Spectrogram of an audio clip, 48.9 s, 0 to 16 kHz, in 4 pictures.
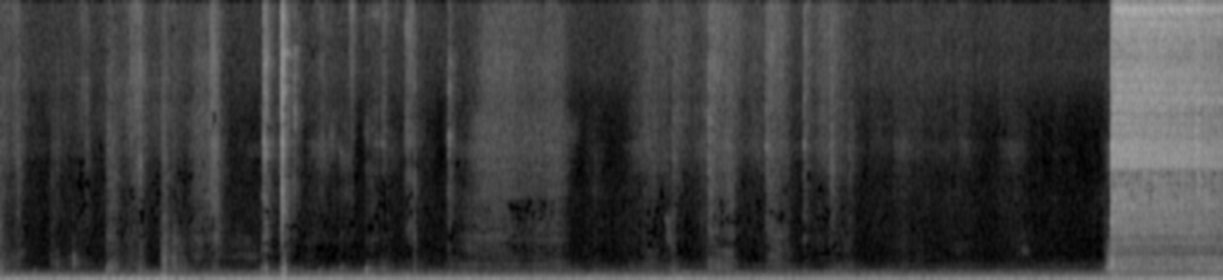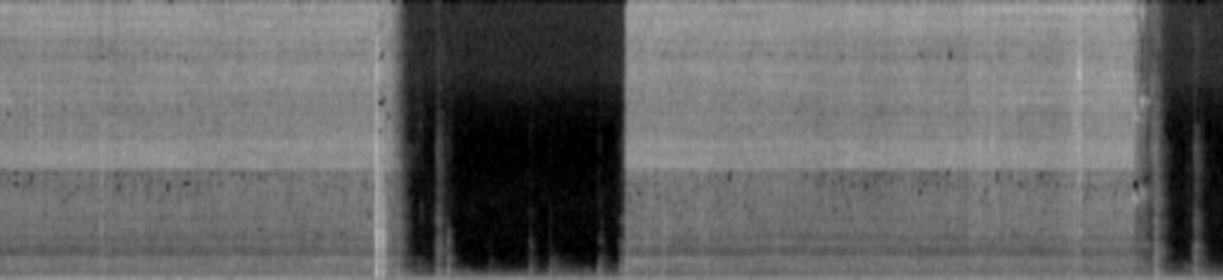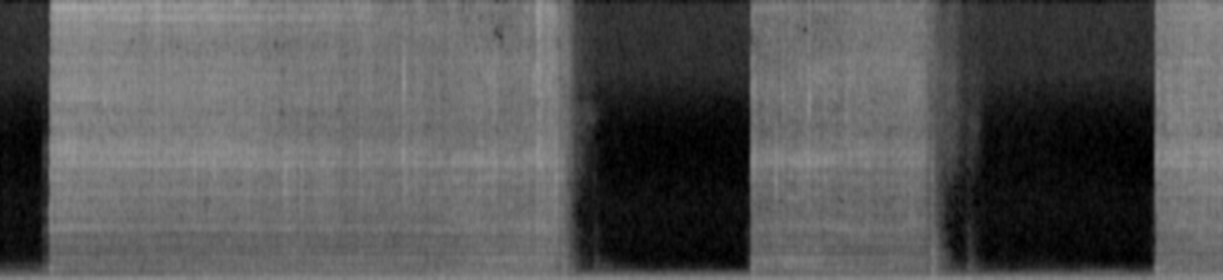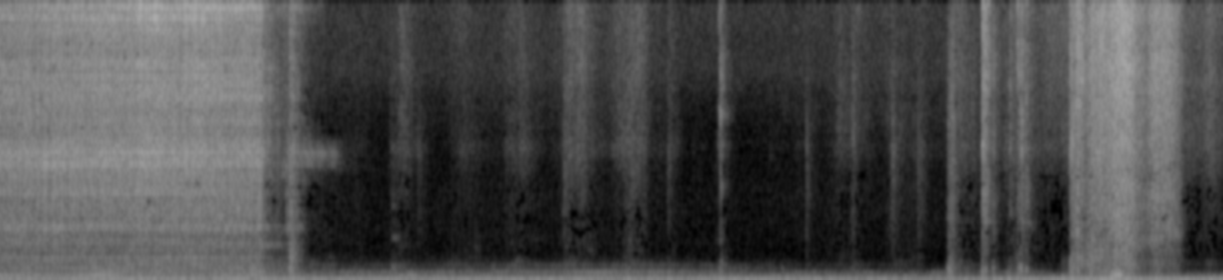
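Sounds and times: curtain motor running: 0:11.0 - 0:16.4, 0:18.4 - 0:23.9, 0:24.9 - 0:30.3, 0:32.0 - 0:34.0, 0:36.0 - 0:39.9.

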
